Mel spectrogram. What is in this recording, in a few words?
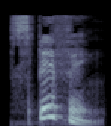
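"spiffing", British English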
